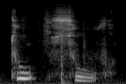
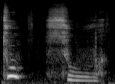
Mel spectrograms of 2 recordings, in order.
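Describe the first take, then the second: First: Redit en chuchotant, sans voix; souffle-le tout bas comme un secret; chuchoté. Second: Said in the usual way. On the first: Shown as a demonstration. Repeats the phrase, then whispers it. (chuchotement doux)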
